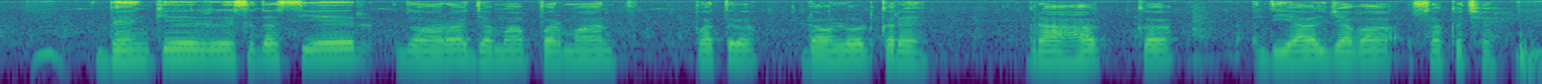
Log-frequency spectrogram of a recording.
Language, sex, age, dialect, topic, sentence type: Magahi, male, 41-45, Northeastern/Surjapuri, banking, statement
